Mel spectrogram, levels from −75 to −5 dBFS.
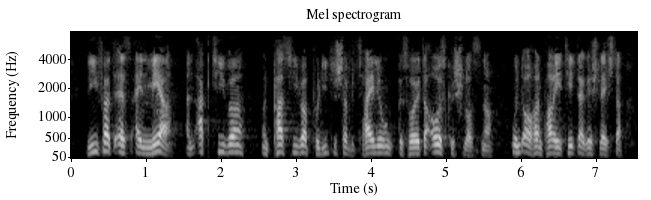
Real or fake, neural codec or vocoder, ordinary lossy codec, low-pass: real; none; none; 7.2 kHz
